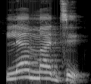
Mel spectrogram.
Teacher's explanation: ജീമിന് സുക്കൂൻ വന്നാൽ ഫുൾ സുക്കൂൻ കൊടുക്കണം ജീം കൽക്കലയുടെ ലെറ്റർ ആണ്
